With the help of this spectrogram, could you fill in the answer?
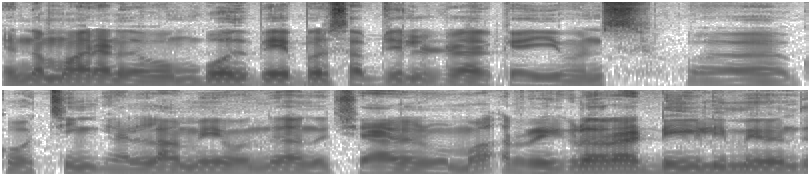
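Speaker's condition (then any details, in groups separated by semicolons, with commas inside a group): No condition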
